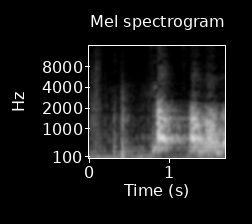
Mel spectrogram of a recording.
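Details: Long-coated German Shepherd, tied up before being taken to a vet, gives two loud, harsh barks in quick succession after a brief quiet start.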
